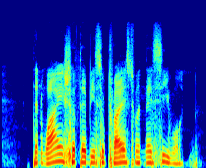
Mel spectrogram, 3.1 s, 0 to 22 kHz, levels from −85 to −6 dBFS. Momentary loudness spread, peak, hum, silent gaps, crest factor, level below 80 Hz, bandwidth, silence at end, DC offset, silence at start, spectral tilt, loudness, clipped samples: 9 LU; -2 dBFS; none; none; 18 dB; -42 dBFS; 11.5 kHz; 0.15 s; under 0.1%; 0.5 s; -6.5 dB/octave; -20 LUFS; under 0.1%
